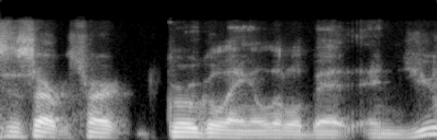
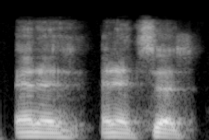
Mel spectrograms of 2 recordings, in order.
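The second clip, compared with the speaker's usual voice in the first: normal talking voice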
